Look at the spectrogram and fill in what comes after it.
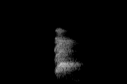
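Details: Single bright, high-pitched bark from a Cavalier King Charles Spaniel puppy in a Blenheim litter of six, two girls and four boys, born in March and kept in an indoor puppy pen; short and sharp, with silence around it.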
